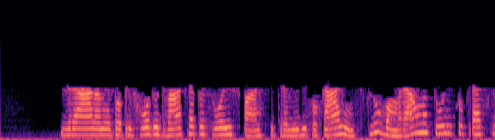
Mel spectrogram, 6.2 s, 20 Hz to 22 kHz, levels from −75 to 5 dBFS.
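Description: Throughout the speech, the sound is dull and smeared, with a warbling, fizzy texture on sustained sounds and sibilants, likely from heavy AAC compression at a very low bitrate. Nothing remains above 1.7 kHz, so a spectrogram shows a hard ceiling there.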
